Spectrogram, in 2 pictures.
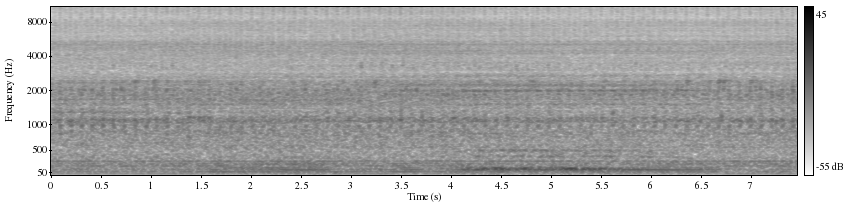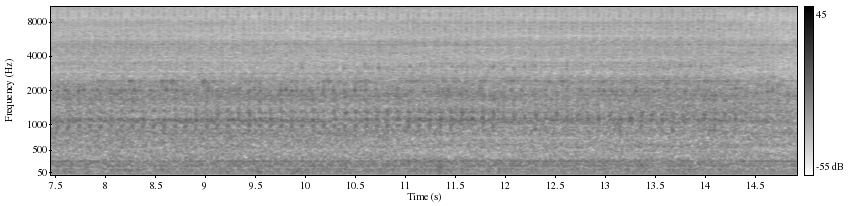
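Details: Petrol engine at idle with a steady, hollow slapping knock, about three beats per second, typical of piston slap; the PCV system also needs servicing.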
